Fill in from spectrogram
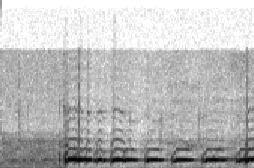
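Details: Local Indonesian zebra dove song, used as a lure to stir lazy doves into singing: after a faint background, a loud run of six short, evenly pitched cooing notes in quick succession, with other doves cooing softly behind.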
